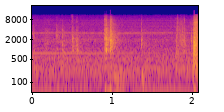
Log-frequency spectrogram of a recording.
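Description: A few separate keystrokes on a PC keyboard, about four clicks in two seconds, the loudest about a second in.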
